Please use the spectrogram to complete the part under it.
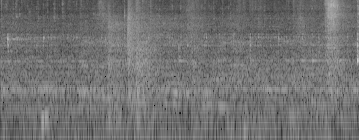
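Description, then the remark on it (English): A thin, steady trickle of barrel-strength Buffalo Trace runs slowly into a glass, soft and continuous for a few seconds, with faint brighter splashes near the start and end. “It's definitely not a quick process to pour this.”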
